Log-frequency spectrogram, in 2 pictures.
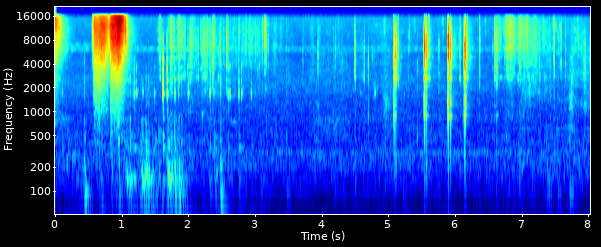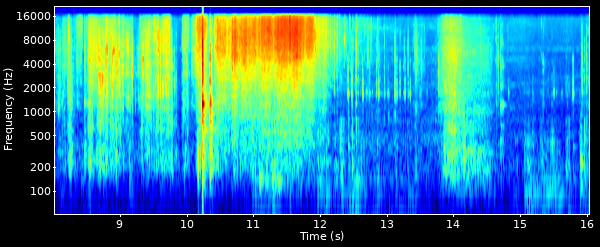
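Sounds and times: plastic bags crinkling: 0:06.7 - 0:13.5.

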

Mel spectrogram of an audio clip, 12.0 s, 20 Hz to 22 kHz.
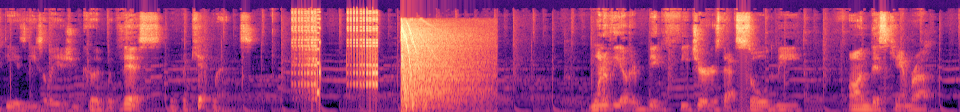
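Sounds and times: short ringing electronic tones: 0:03.7 - 0:04.7
loud crash-like hit: 0:05.0 - 0:06.2.

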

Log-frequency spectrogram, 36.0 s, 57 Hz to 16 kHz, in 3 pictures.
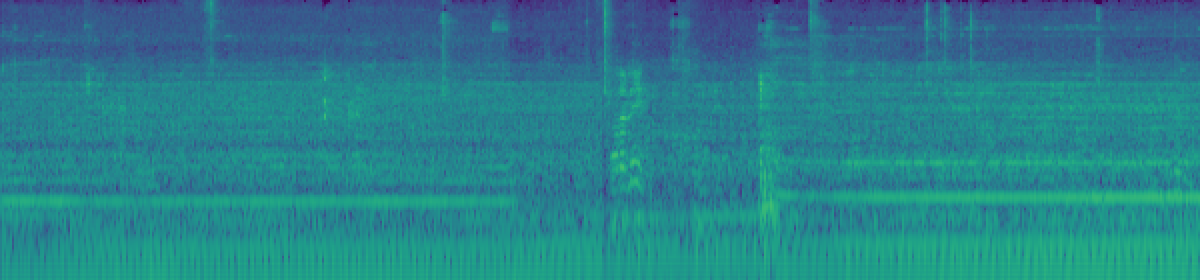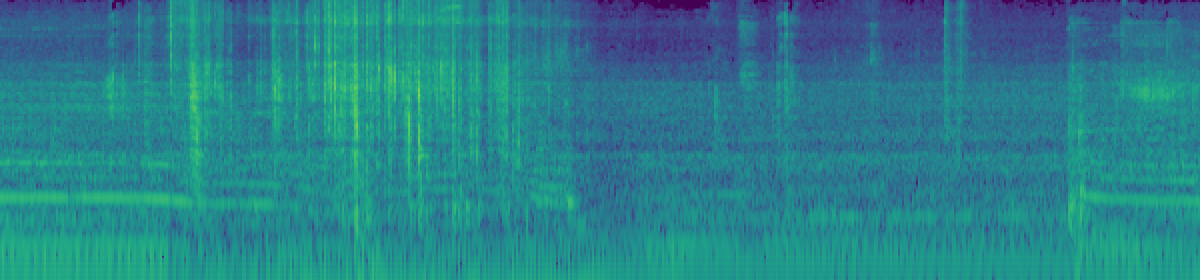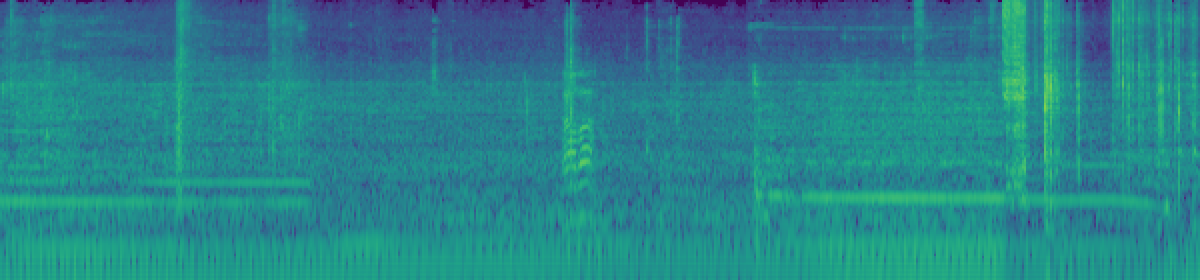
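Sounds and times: tractor engine running: 0:00.0 - 0:36.0
wood cracking and splintering: 0:13.0 - 0:17.8, 0:33.9 - 0:36.0
hydraulic ram whining: 0:30.3 - 0:36.0.

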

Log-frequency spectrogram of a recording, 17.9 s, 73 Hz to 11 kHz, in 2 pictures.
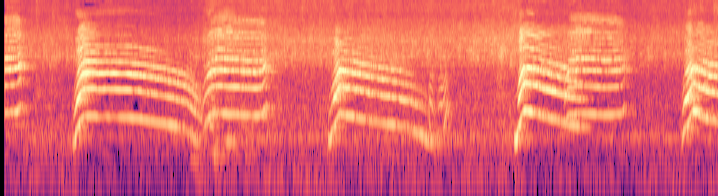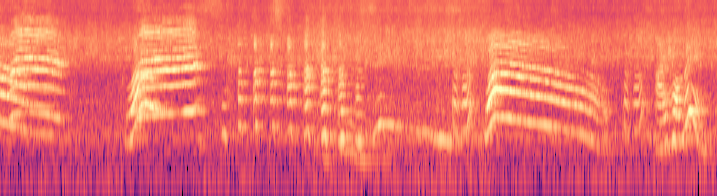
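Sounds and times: parakeet calling: 0:02.4 - 0:10.0, 0:14.0 - 0:17.6.

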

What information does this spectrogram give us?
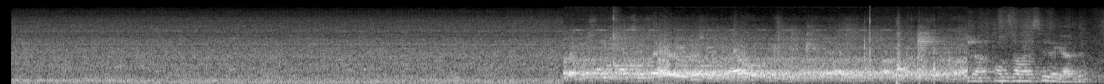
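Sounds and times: voices: 0:05.6 - 0:11.0.

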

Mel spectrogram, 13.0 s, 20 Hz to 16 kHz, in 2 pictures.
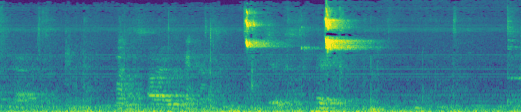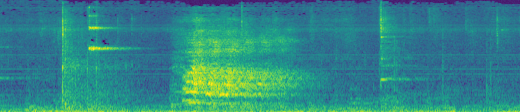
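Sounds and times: shoes squeaking on wooden floor: 0:03.0 - 0:05.0, 0:07.3 - 0:08.3.

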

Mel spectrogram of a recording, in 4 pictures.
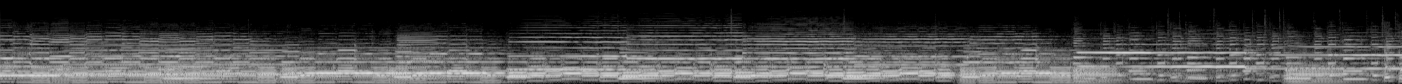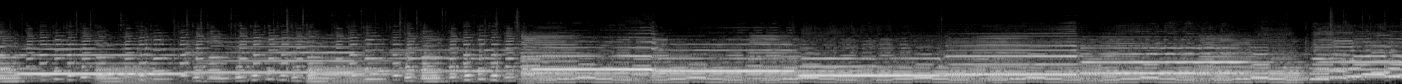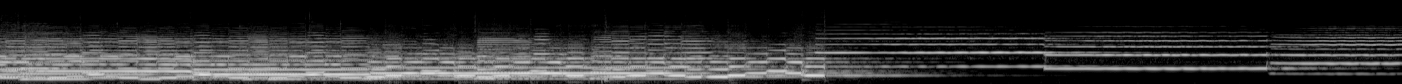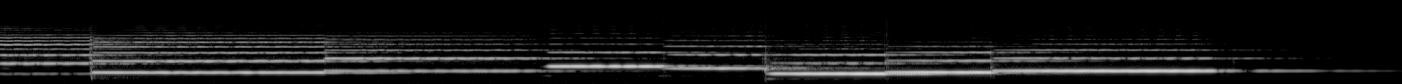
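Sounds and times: reed quartet playing: 0:00.0 - 0:54.2.

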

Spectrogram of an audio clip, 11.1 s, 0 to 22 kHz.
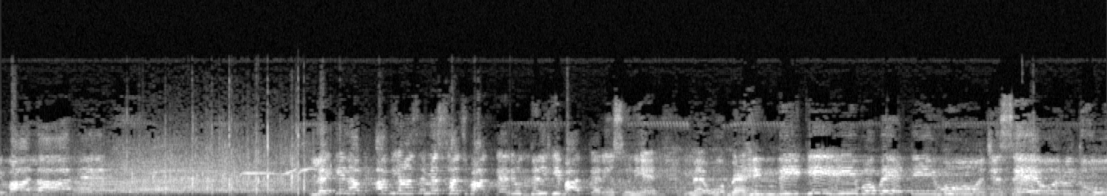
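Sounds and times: audience applauding: 0:01.0 - 0:03.7.

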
